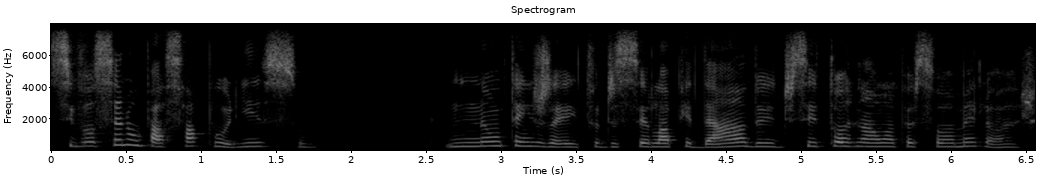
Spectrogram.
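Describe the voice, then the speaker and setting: A woman with a normal speaking voice speaks at fairly high pitch and a fairly slow pace, with ordinary pitch variation. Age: 60s. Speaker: retired secretary and teacher. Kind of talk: interview.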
